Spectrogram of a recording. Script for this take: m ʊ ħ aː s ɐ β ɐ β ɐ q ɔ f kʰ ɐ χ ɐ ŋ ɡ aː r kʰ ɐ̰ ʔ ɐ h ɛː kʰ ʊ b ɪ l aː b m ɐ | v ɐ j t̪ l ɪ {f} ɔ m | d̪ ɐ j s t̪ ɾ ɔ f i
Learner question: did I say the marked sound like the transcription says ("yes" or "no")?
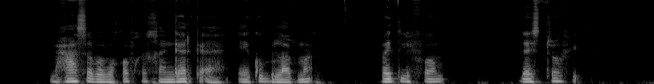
yes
